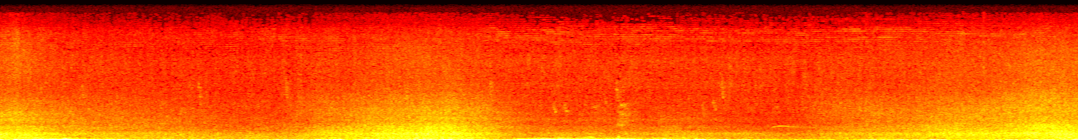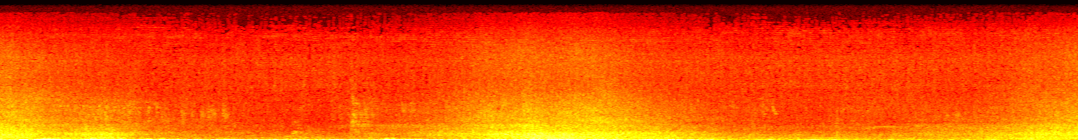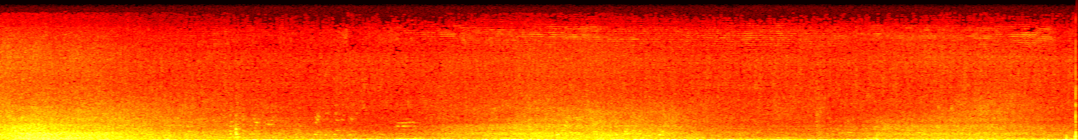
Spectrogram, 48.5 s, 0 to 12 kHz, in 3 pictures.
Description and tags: use my H6 recorder. XY Stereo. In Taiwan's some nature way.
